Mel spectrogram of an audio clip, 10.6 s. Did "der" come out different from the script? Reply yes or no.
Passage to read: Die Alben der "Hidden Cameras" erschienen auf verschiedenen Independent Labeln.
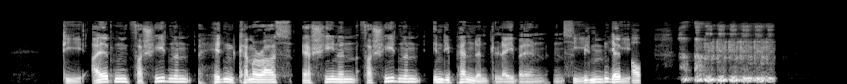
yes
